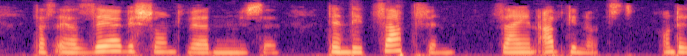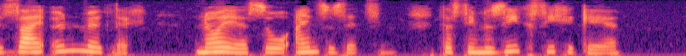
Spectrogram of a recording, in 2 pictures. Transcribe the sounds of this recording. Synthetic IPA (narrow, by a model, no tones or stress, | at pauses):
d̥aseːɐzeːɐɡəʃoːntv̥eːɐdn̩mʏsə | d̥ɛndiːt͡sapfən | z̥aɪənʔa̰p̚ɡ̥ənʊt͡st | ʔʊntɛsz̥aɪʔʊnmøːɡlɪ̰ç | nɔʏəz̥oːʔaɪ̃nt͡suzɛt͡sn̩d̥asd̥iːmuziːkz̥ɪçəɡeːə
